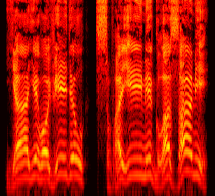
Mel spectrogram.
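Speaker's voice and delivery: thundering, slow and high; booming male voice. Acted. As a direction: boom it out so she flinches. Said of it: "отвечает таким громовым голосом".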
